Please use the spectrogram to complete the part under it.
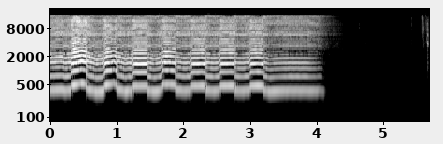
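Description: A breathy, reedy straw flute tone steps repeatedly between two pitches in a quick alternating pattern for about four seconds, then stops, leaving silence.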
